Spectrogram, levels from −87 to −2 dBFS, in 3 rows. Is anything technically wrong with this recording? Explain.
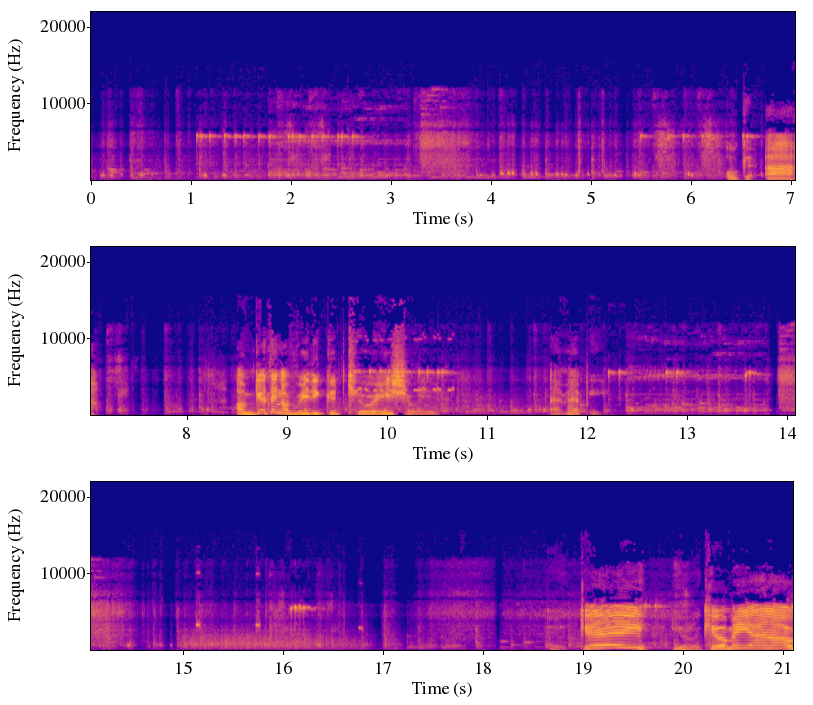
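No, nothing stood out as technically wrong on listening.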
